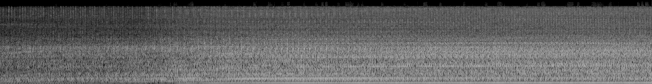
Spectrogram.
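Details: 2015 Opel Astra H Z16XEP petrol engine: loud, fast, even valvetrain tick about four per second at idle, climbing with revs; stops when cylinders 3 and 4 are cut, tappets and injectors ruled out, non-original camshafts suspected; source not pinned down.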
